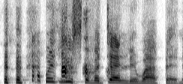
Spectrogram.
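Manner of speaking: put-on accidental Italian-sounding accent. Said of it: "now you're Italian?".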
